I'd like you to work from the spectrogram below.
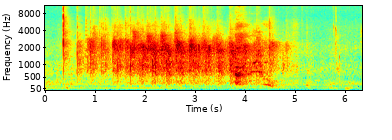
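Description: An audience at a school board meeting applauds to welcome a new member, scattered claps swelling into a few seconds of steady applause, then tapering off.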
